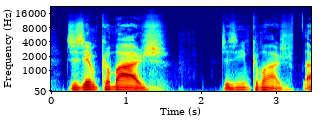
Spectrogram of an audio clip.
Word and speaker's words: Gezim: Do you want me to pronounce it the way it's supposed to be pronounced in my in my parents' native language or in English? Parents' native. Gezim. Gezim.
